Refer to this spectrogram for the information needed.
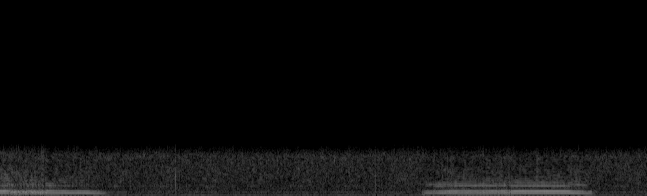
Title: Deep snoring..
